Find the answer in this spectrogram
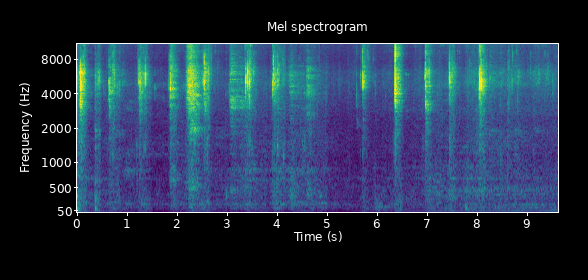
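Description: Close-up eating sounds of a person eating rice and moong dal by hand: wet chewing and lip smacks with fingers squishing rice, as a run of short, irregular smacks and clicks.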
